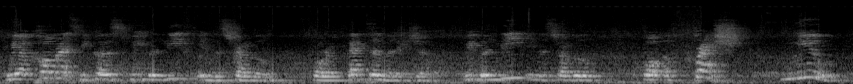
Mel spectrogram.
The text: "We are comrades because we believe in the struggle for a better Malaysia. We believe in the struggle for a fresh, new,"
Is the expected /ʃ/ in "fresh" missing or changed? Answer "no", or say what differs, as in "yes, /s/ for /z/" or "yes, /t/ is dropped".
no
